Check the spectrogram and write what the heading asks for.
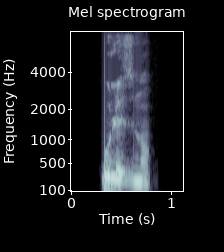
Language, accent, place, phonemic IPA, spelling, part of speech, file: French, France, Lyon, /u.løz.mɑ̃/, houleusement, adverb, LL-Q150 (fra)-houleusement.wav
- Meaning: roughly, stormily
